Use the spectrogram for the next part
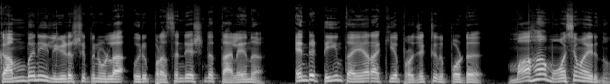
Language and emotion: Malayalam, angry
